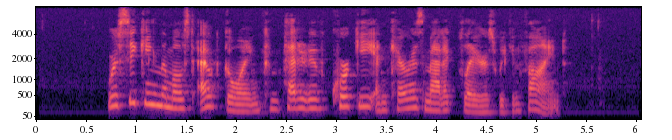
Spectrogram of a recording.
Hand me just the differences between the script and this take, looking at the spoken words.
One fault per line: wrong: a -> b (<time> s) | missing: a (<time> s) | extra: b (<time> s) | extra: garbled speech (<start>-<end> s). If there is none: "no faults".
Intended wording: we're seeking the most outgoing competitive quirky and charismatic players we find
extra: can (4.7 s)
